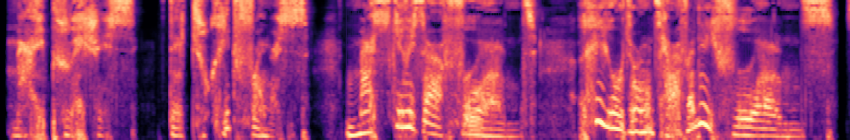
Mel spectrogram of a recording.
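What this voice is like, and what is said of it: Gollum character voice impression. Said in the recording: “I can do a mean impression of Gollum from Lord of the Rings”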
